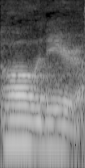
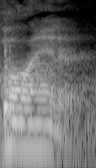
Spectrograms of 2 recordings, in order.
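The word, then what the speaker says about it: Paulaner: But I used to call him Paul Lanier. I'm saying it wrong again. It's called Paul Anner. At least from the more credible sources I've heard it from. Me, I call it Paul Lanier, and it's definitely not even spelled Paul Lanier. It's spelled Paul Anner.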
